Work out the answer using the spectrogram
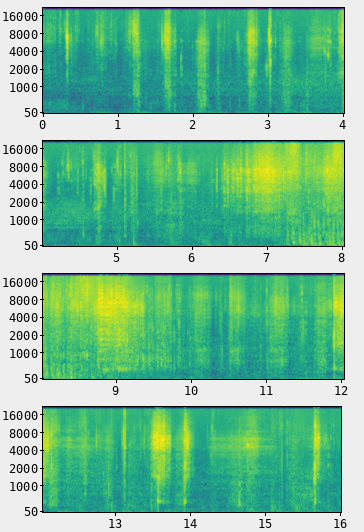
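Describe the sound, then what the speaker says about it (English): Crisp barbecue-flavored snacks crunch loudly in a mouthful, with repeated sharp bites and a long run of steady close chewing in the middle, alone without talk. "It takes a while to chew, especially a mouthful. As I said, they're very crisp."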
